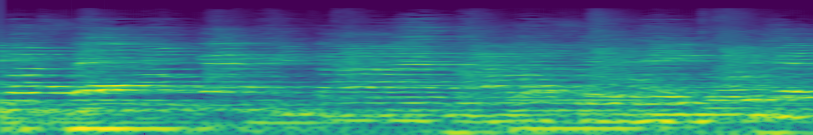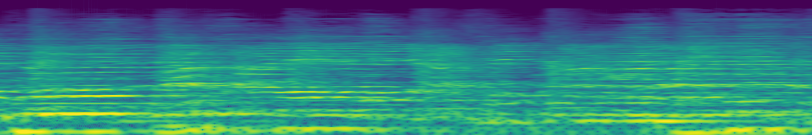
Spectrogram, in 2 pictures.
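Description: A duo, a woman and a man, singing a gospel hymn to piano accordion accompaniment, with the accordion's low bass notes changing about once a second under the voices.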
